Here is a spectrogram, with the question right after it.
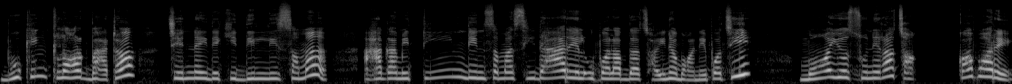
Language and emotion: Nepali, surprised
